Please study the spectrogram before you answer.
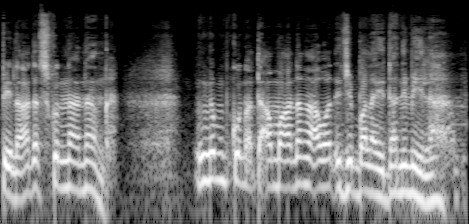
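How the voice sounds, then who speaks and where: A man acting a distressed, stubborn, quick-tempered husband in a radio-style melodrama, earnest, with an Ilocano accent. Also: on the high side, natural voice. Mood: remorseful.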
